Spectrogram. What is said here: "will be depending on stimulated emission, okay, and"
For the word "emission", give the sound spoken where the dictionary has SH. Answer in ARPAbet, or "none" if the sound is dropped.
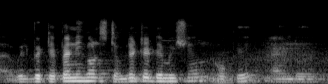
SH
